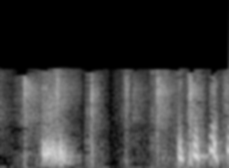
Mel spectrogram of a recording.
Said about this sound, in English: That was slower clap.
